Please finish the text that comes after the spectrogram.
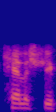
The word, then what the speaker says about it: K3MISTRY: And we are the official podcast of Chemistry Productions, that's spelled K3MISTRY, the media education company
